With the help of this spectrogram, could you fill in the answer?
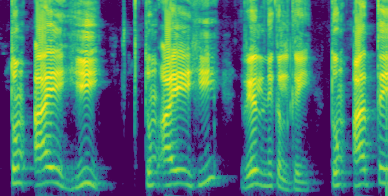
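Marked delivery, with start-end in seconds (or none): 0.1-1.2 slow, ही given extra weight; stress on ही. Shown as a demonstration. Teacher explaining the particle, slow, ही stressed. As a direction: press down on ही. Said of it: "विशेष दबाव डाला जाता है".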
